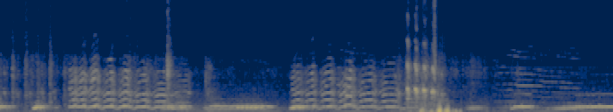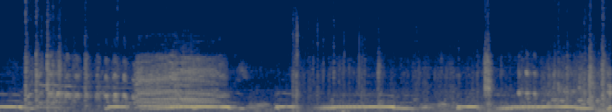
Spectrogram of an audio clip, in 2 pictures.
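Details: Captive male Eurasian collared dove courting on a New Year's morning as the females prepare to nest: soft, hollow coos repeated about once a second, while small birds chirp busily in the background.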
